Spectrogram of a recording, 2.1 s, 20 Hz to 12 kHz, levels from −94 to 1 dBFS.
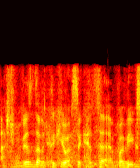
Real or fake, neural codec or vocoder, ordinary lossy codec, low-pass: fake; codec, 16 kHz, 4.8 kbps, FACodec; AAC, 64 kbps; 7.2 kHz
